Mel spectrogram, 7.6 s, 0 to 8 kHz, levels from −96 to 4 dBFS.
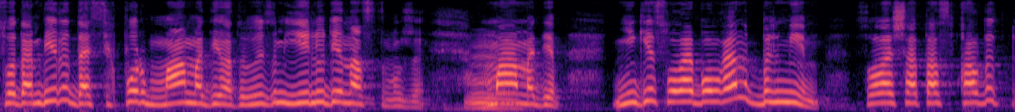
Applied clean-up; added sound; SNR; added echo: none; none; none; none.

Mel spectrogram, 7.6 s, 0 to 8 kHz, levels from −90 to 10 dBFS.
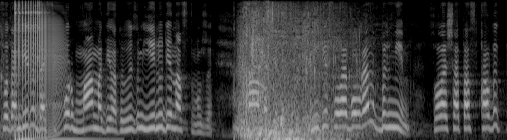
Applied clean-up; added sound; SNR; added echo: none; Gurgling + Glass; 2 dB; none.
